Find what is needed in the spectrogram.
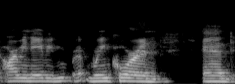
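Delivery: ordinary talk, nothing marked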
